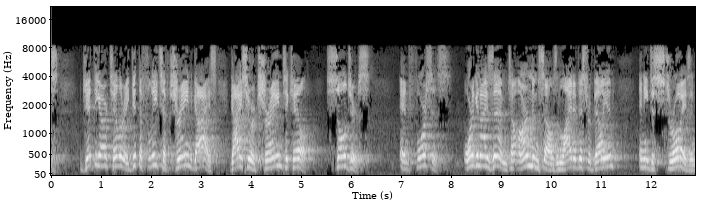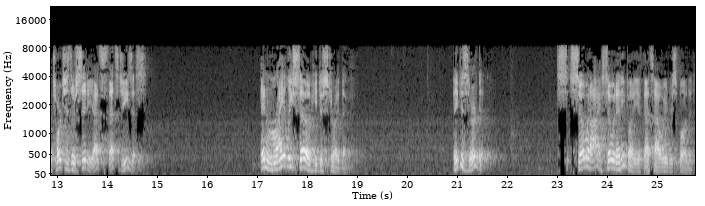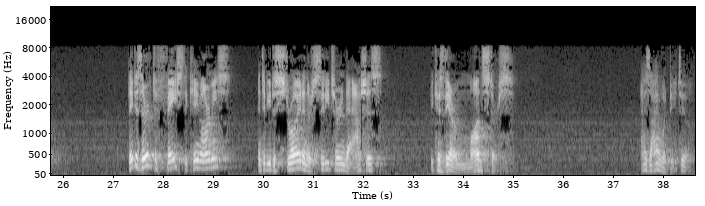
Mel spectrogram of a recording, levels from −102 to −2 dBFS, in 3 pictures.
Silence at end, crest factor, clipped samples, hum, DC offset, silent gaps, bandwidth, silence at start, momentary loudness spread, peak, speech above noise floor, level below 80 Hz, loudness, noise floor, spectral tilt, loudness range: 0.1 s; 18 dB; under 0.1%; none; under 0.1%; none; 8.8 kHz; 0 s; 14 LU; -2 dBFS; 39 dB; -60 dBFS; -16 LUFS; -56 dBFS; -2.5 dB/octave; 9 LU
